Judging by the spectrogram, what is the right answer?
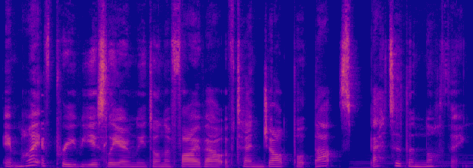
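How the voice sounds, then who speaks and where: A woman's voice: fairly low pitch, fairly even intonation, normal speed, soft background music. A woman reading a written statement in voice-over.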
